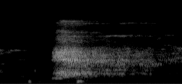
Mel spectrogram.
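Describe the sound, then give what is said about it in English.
A single deep breath during a guided energy-clearing session, a soft, airy inhalation that swells suddenly and then tapers off slowly, faint and alone after a few tiny taps. “One more deep breath. Okay, one more deep breath.”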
